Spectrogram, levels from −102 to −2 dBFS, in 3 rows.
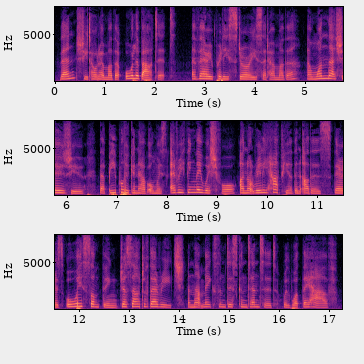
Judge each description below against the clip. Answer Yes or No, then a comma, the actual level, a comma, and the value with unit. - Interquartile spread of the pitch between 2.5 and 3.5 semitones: Yes, average, 2.9 semitones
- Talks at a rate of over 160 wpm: Yes, average, 190 wpm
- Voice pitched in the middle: No, high, 235 Hz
